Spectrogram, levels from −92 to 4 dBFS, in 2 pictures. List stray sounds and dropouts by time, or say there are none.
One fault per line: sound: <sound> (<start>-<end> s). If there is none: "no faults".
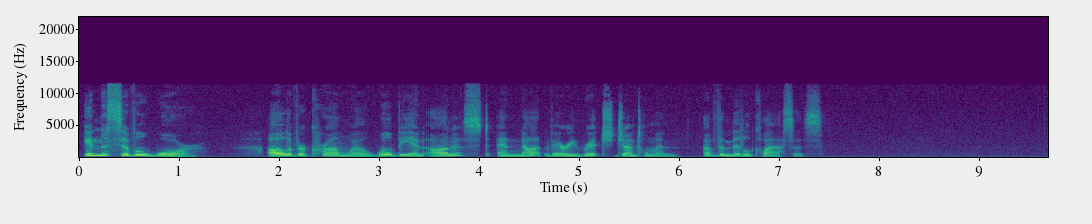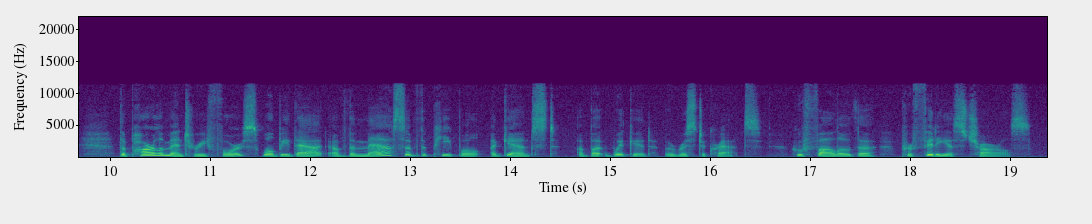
no faults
